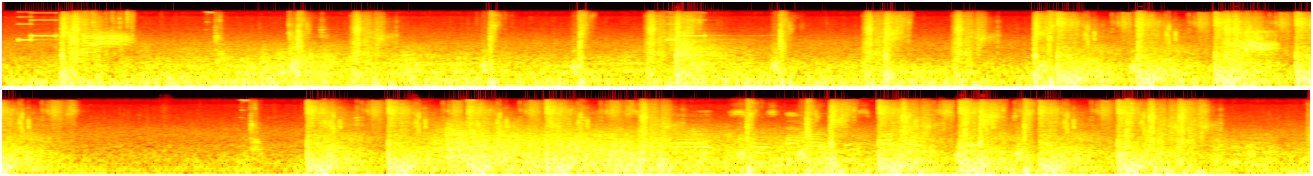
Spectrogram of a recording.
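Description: Gunshots fire in quick bursts, again and again.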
